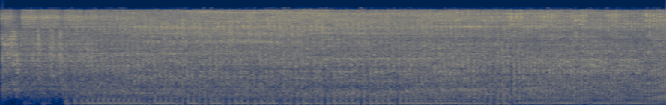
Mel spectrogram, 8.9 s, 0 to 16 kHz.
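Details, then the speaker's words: 2001 Kawasaki Bayou 300 single-cylinder, cold start on choke with little fuel, valve timing suspected slightly off: loping, uneven beat near three a second; rough running, owner plans to reset the timing. "do that ly sound that it has even though it's a cold start it's not warmed up it's really not ready to go it kind of always has that little bit of a ly sound"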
